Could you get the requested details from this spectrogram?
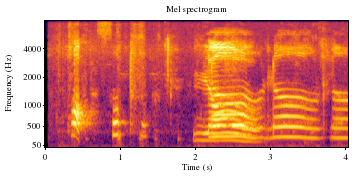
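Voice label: "low", spoken word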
